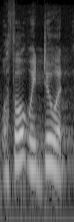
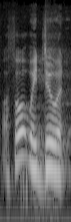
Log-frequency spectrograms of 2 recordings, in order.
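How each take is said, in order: Both takes have the same delivery.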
